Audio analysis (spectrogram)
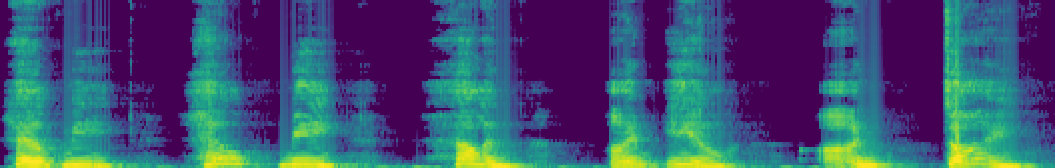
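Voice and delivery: high, loud, desperate cries for help; dying sister's cry. A narrator's reading. Dying Julia begging her sister for help, high and desperate. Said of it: "she was crying".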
